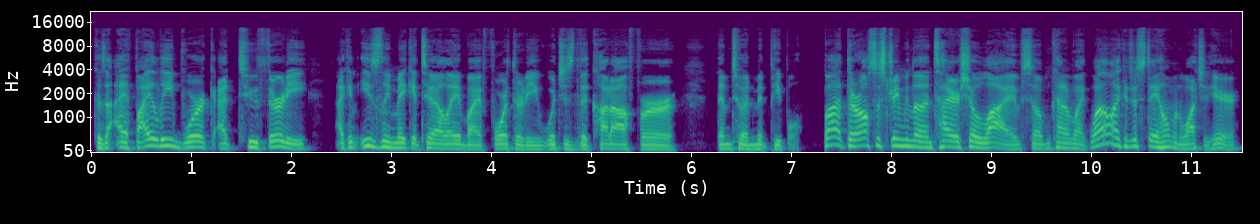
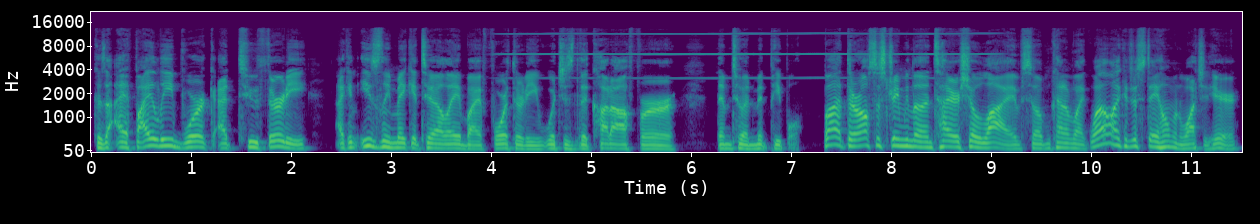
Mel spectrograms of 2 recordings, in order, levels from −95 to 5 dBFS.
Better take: first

